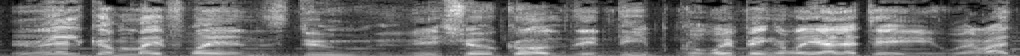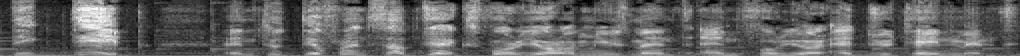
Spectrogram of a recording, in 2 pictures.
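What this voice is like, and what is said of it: Stereotypical put-on French accent. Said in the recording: “how incredibly stereotypical this French accent sounds”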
